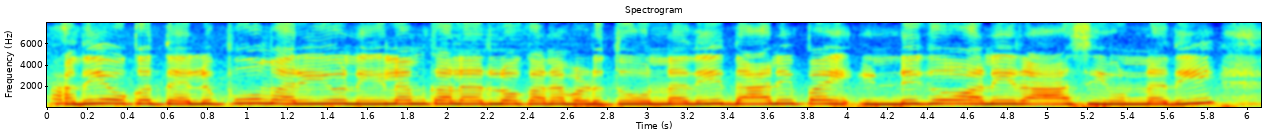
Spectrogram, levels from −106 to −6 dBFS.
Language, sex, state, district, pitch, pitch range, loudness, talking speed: Telugu, female, Telangana, Mahabubabad, 320 Hz, 300-335 Hz, -9 LUFS, 130 wpm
